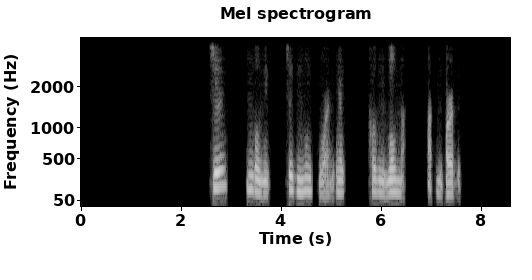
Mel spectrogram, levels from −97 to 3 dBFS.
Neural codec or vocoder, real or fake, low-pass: codec, 16 kHz, 0.5 kbps, FreqCodec, larger model; fake; 3.6 kHz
